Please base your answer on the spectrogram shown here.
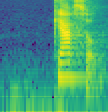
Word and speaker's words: castle: for a palace palace castle castle teehee silent tea silent castle house building building furniture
